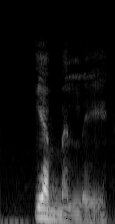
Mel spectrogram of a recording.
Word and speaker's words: MLA: student he's an mla look at the word emily it begins with the letter m but is pronounced as a mla so you should say an mla an mp but a minister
